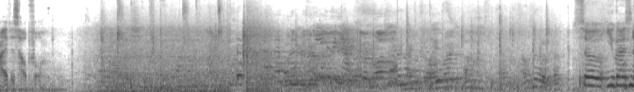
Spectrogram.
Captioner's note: indistinct chatter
